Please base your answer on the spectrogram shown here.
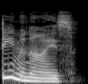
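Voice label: "demonize", British English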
